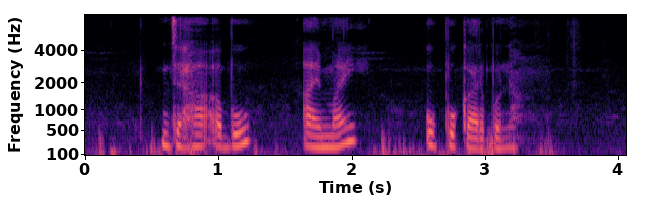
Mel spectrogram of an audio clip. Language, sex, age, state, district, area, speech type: Santali, female, 18-30, West Bengal, Paschim Bardhaman, rural, spontaneous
